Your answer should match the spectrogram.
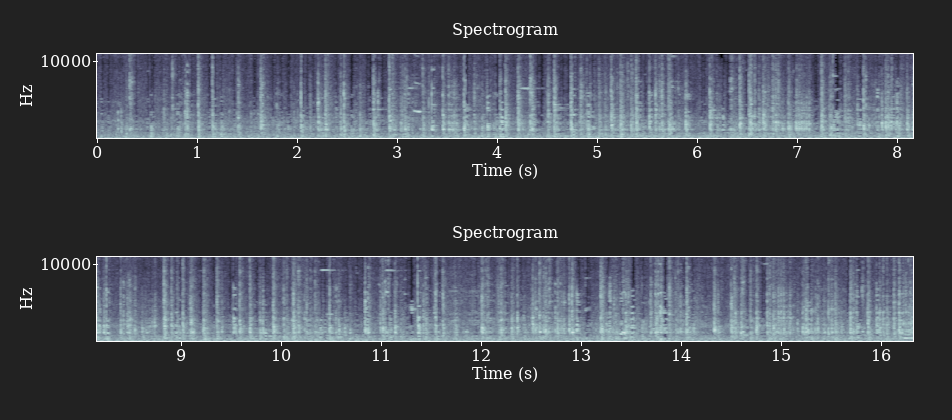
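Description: Diesel engines of heavy piling-site machinery running steadily, a low hum under a dense, rapid clatter of knocks.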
